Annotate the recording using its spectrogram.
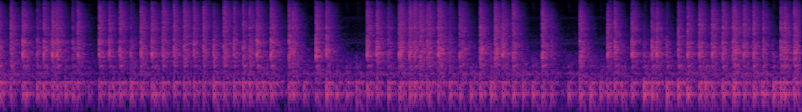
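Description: Two metal spatulas chopping rapidly on the frozen steel plate of a rolled ice cream pan, mashing banana into the setting ice cream base: a fast, even metallic tapping, several strikes a second, with brief pauses about four and seven seconds in. A steady low hum runs underneath.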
